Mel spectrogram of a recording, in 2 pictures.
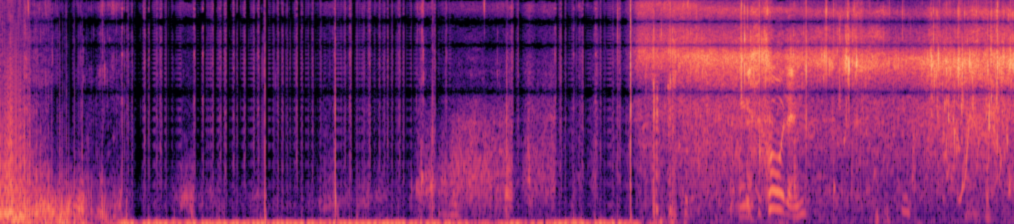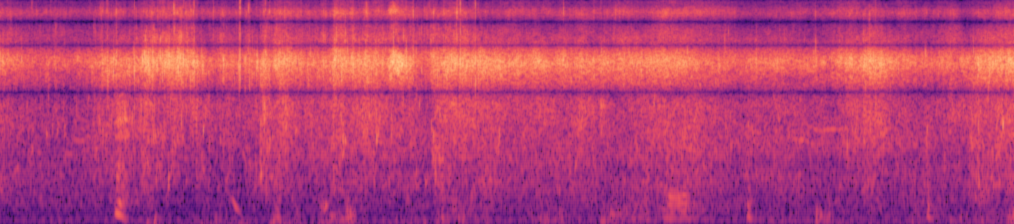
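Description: Sea water splashes and churns close by.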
